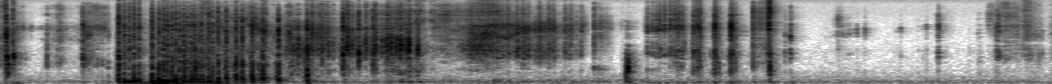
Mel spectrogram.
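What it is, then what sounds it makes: Paper photo book being handled. Fingertips with long red nails turn and squeeze the paper pages of an open photo book. Soft, crisp rustling and crinkling bursts come in an uneven rhythm, with brighter, papery swishes and short crackles. It fades to quieter, sparser rustles near the end.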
